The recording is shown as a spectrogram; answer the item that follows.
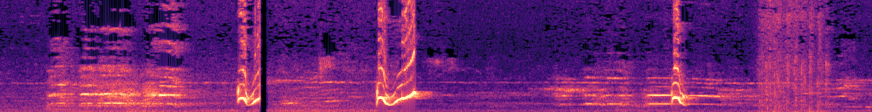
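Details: Chinese hwamei song used as a tutor recording for training other birds: three loud, separate whistled notes sweep down and then up. A low murmur and faint layered chatter run underneath.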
